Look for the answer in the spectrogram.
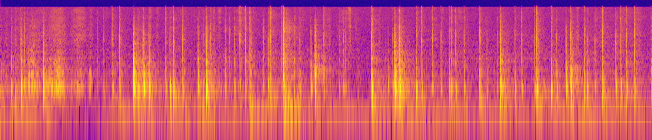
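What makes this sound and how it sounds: Fingertips tap quickly on the black leather cover of a closed notebook with an elastic band, resting on a wooden table. A rapid, uneven series of soft, dull thunks with a faint crinkly, scratchy texture is heard. Each tap dies away almost instantly.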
